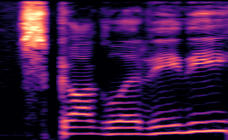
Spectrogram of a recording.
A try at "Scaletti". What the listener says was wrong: Scaletti. The G is silent. Scaletti.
